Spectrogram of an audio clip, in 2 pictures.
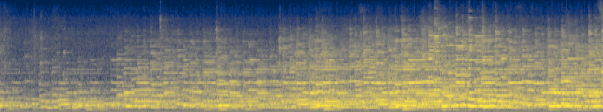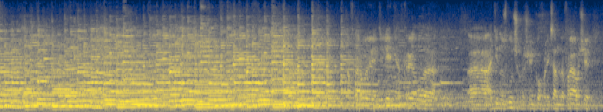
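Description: Solo classical guitar played in concert: a dense flow of plucked nylon-string notes that swells louder about a quarter of the way in and fades down near the end.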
